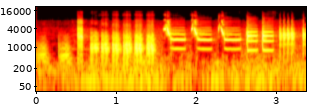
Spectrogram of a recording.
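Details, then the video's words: Captive Nias hill myna imitating human speech: a string of harsh, speech-like syllables, then clear whistled notes dropping in pitch, repeated three times, ending in rapid nasal chatter. "Burung Jalak Nias Gacor!"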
